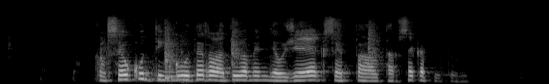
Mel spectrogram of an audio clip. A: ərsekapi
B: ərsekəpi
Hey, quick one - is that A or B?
B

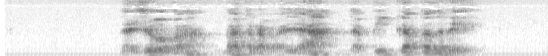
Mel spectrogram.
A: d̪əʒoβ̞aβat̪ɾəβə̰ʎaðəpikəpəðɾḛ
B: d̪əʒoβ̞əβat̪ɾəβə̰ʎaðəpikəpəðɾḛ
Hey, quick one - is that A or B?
B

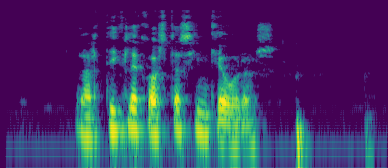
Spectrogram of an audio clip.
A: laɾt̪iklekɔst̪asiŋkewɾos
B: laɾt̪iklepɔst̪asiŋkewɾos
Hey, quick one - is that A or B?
A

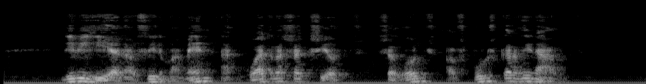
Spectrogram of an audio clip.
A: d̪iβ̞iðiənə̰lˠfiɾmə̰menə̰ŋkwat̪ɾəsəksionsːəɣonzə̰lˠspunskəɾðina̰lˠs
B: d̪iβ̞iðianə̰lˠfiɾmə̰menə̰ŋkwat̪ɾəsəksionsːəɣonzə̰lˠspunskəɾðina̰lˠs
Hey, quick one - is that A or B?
A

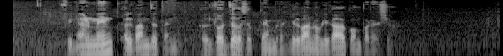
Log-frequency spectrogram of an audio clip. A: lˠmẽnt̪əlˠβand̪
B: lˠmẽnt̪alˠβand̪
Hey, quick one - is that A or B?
A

